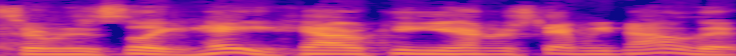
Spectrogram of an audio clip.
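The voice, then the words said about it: Very fast sped-up speech. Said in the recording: “Listening to us at 1.25 speed or something. Let me do that real fast... I'm talking so fast”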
